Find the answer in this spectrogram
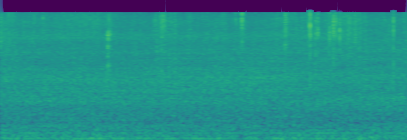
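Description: Steady low hum and background noise, with a few faint clicks.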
